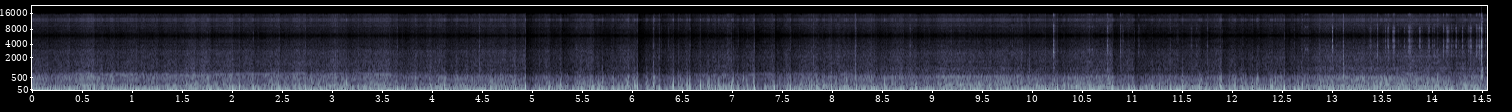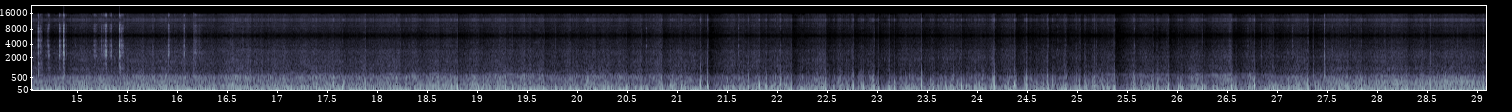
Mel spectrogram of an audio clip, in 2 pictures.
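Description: A BMW 330i's 3.0-litre inline-six engine running hard at track speed, heard inside the cabin. Its pitch rises and falls with throttle and gear changes and climbs again near the end. Road and wind noise run steadily underneath, with a short burst of higher clicks or rattle about halfway through.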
